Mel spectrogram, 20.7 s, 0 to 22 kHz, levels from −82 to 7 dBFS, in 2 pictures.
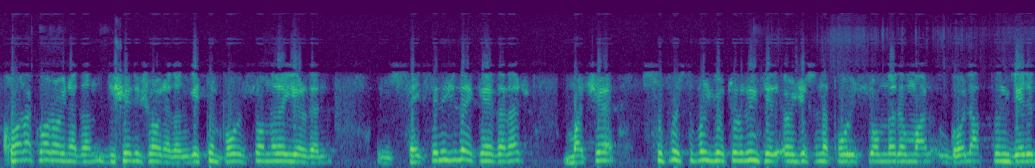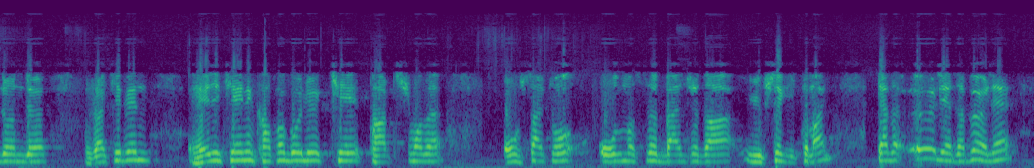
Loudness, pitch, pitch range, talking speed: -17 LUFS, 175 Hz, 165-185 Hz, 120 wpm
